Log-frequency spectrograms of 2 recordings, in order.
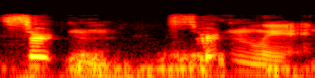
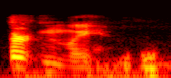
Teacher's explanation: when you have a word um that ends with a vowel sound and an n this t we're going to swallow it's not going it's sort of like a stop t okay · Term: swallow t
